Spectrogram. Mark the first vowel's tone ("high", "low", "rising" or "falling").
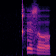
high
